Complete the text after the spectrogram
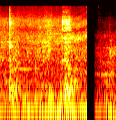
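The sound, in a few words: sautéing spices (cumin, coriander, turmeric) for chana masala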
